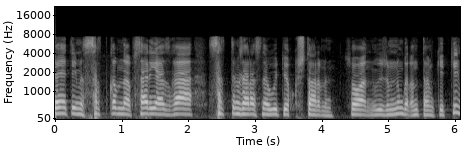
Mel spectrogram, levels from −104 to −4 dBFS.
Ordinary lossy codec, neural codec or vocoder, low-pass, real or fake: none; none; 7.2 kHz; real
